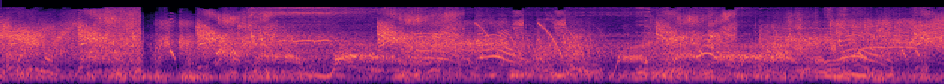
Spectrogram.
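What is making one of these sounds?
Electric attack effects crackle and buzz in rapid bursts.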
